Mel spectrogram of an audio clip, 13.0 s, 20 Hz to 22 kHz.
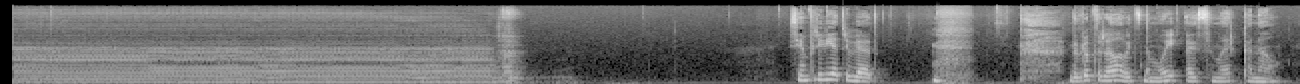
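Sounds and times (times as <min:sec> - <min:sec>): intro music chord: 0:00.2 - 0:05.8.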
